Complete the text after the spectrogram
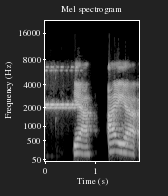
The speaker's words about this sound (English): My phone's ringing here in the background.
